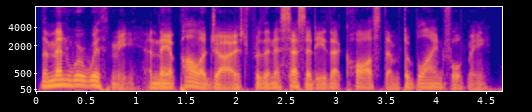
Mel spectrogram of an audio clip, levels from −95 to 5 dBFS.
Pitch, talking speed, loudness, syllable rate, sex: 95 Hz, 220 wpm, -21 LUFS, 6.1 syllables/s, male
